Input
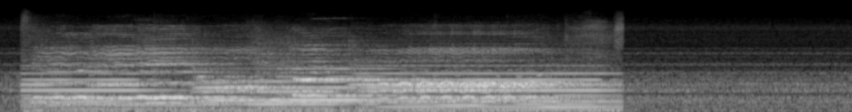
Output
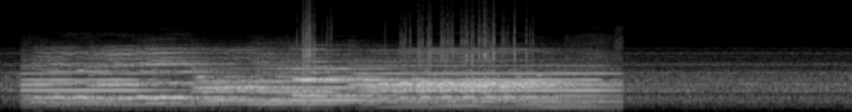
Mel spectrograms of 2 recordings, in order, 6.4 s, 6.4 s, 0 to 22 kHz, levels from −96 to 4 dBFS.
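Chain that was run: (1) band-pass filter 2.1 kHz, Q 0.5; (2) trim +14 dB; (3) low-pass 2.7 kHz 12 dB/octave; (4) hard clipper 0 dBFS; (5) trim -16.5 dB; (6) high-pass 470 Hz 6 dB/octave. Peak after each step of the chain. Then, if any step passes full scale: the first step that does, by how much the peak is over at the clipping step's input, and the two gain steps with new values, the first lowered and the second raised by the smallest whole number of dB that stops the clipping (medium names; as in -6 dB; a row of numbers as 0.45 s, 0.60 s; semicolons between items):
-7.5 dBFS, +6.5 dBFS, +6.5 dBFS, 0.0 dBFS, -16.5 dBFS, -14.5 dBFS; step 2, 6.5 dB; step 2 +7 dB, step 5 -9.5 dB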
